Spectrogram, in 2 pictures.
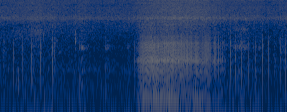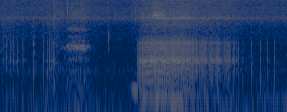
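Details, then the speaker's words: A sleeping male snoring: two soft, rumbling snores on breathing in, with quiet breathing between, over faint room noise. "He might not be your blood babe, but he sure does know how to snort just like Grandpa."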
